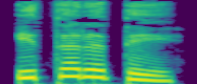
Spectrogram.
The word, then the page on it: ಇದಿರೆತ್ತು: idirettu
